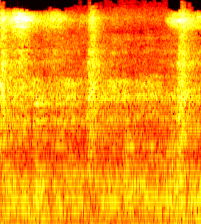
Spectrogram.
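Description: Break Dance Extreme fairground ride running: the spinning platform and gondolas give a steady low rumble with a hum, over dance music from the ride's speakers.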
